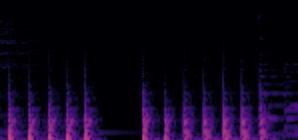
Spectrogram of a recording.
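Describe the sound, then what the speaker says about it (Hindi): Knocking on a door: two close, crisp bursts of rapid raps, five knocks, a brief pause with a faint tone, then about seven more in quick even succession, loud and alone. "ये कौन है जो दे रहा दरवाजे पर दस्तक है?"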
